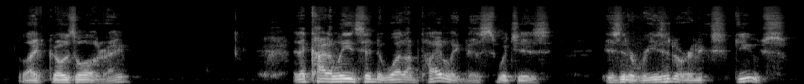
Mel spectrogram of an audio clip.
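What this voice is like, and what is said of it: Congested, nasal voice. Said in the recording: “The nose is still congested. ... I sound terrible.”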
